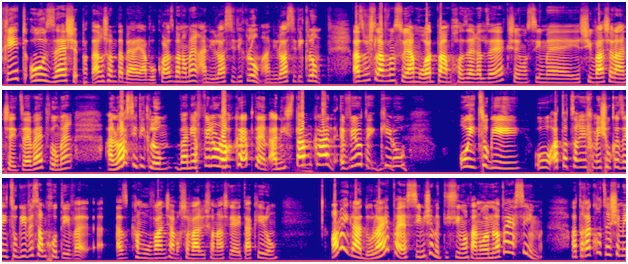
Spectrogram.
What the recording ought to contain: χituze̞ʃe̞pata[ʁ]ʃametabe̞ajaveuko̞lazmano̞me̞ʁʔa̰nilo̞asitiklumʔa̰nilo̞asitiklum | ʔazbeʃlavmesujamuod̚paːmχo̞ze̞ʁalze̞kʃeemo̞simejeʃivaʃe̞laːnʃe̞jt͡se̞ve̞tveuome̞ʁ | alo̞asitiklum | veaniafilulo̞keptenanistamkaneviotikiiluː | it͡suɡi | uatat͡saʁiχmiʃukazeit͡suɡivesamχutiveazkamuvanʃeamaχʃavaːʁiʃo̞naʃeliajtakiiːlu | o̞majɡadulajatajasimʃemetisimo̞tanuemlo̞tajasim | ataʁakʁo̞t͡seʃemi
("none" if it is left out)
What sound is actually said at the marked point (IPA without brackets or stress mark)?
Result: ʁ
